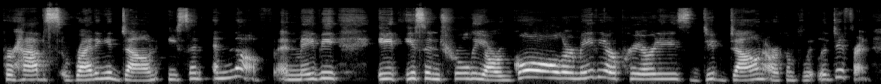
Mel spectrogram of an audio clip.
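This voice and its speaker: A woman's voice: on the high side, a little slow. A young woman from the Dominican Republic with a Dominican Spanish accent, leading a motivational webinar in an upbeat, chatty way. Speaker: webinar host, planner business owner. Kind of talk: live webinar presentation.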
